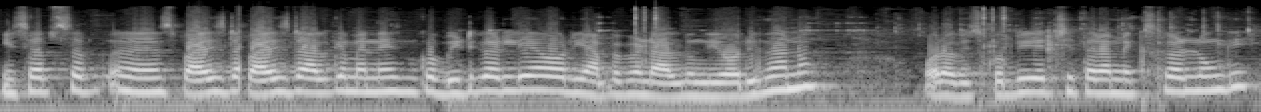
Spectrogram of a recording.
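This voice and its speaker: A woman hosting a home cooking video, calmly explaining each step as she cooks in her kitchen. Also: fairly high pitch, fast talker, soft background music. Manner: calm, methodical, names each step as she works. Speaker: cooking channel host.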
